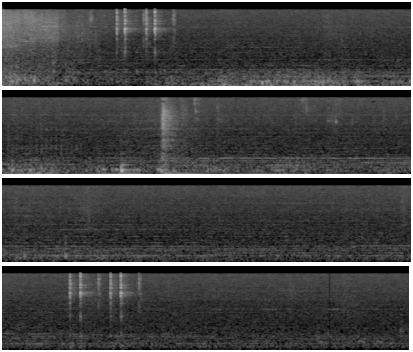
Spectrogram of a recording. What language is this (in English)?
Dutch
